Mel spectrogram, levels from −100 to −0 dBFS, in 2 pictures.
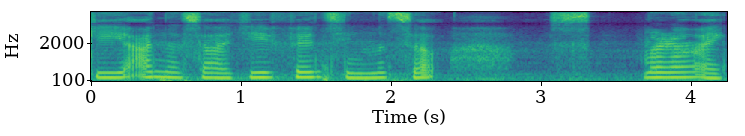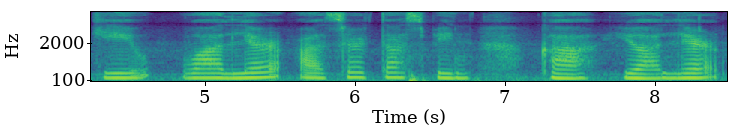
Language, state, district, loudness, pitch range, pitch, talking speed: Ao, Nagaland, Kohima, -19 LUFS, 190-215 Hz, 200 Hz, 90 wpm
